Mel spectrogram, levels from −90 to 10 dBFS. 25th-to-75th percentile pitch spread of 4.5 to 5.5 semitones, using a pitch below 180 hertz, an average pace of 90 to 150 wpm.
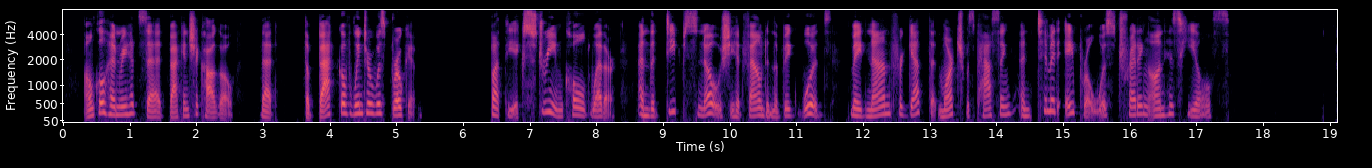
No: average, 4.9 semitones; high, 205 Hz; average, 140 wpm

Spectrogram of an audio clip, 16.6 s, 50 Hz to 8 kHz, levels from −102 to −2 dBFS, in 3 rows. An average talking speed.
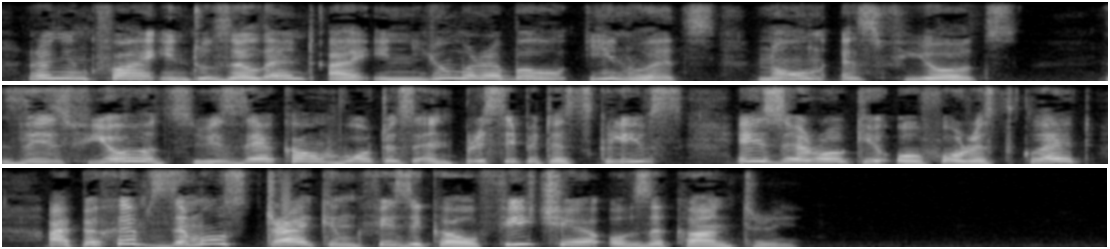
No: slow, 125 wpm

